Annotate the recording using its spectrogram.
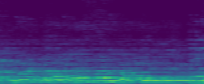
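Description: Female Hindustani classical vocalist singing a slow, gliding phrase of raga Bhimpalasi over a steady drone.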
